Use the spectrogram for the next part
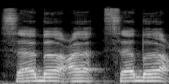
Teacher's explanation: با بھی حروف قلقلہ میں سے ہیں اور ساکن ہے، تو حروف قلقلہ جب ساکن ہوتے ہیں تو اس پر قلقلہ کیا جاتا ہے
